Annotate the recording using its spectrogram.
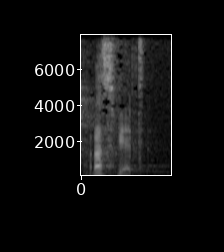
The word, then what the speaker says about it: Rasvet: It's called Rasvet Church, Rasvet, as I heard it should be pronounced this week.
